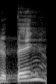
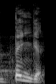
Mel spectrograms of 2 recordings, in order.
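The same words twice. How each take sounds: First: The word ends with a nasal sound, no released g. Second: The word ends with a fully released g sound. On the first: The speaker calls it right. "c'est comme si on allait faire un gueux, ... au dernier moment, on s'arrête" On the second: The speaker calls it wrong. "on dit pas le peng"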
